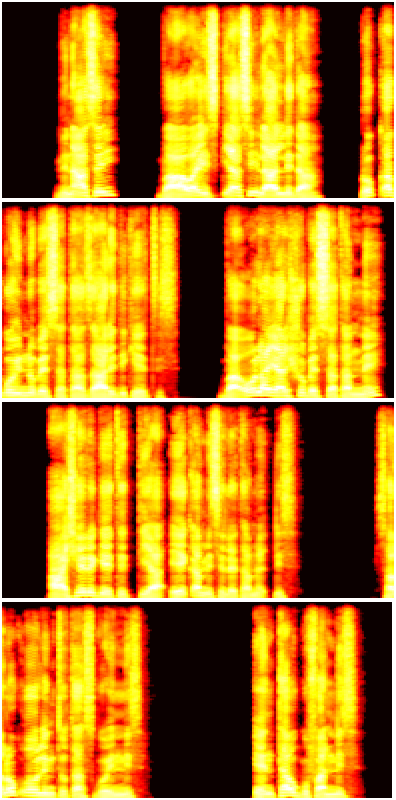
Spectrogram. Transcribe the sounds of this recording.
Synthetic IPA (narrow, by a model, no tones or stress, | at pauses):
mɪnaːsɛj | bɐːwɐjɪskʼːɪjaːsɪlaːlːɪd̪a | ɗɔkʼːɐɡɔjnːɔbɛsːɐt̪ɐzaːɾɪd̪ɪke̞ːt͡sʼːɪs | bɐo̞ːlɐjɐɾʃɔbɛsːɐt̪ɐnːɛ | ʔaːʃeːɾɛɡe̞ːt̪ɛt̪ːɪjaːʔe̞ːkʼɐmɪsɪlɛt̪ɐmɛɗːɪs | sɐlɔt͡sʼo̞ːlɪnt̪ːɔt̪ɐsɡɔjnːɪs | ʔɛnt̪ːɐwɡʊfɐnːɪs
